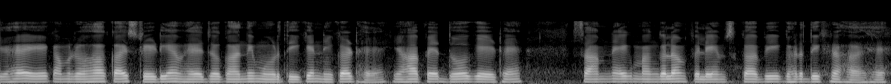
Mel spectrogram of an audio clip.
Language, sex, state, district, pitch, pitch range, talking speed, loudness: Hindi, male, Uttar Pradesh, Jyotiba Phule Nagar, 125 Hz, 120-130 Hz, 180 wpm, -21 LUFS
